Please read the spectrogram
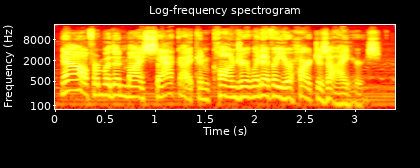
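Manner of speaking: high, odd goblin voice. Acted. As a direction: play a scheming little goblin. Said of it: "goblin speaks, voiced".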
